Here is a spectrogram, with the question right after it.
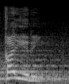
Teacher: فيغلب اللهجه في قراءته للقران يقلب الغين قاف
